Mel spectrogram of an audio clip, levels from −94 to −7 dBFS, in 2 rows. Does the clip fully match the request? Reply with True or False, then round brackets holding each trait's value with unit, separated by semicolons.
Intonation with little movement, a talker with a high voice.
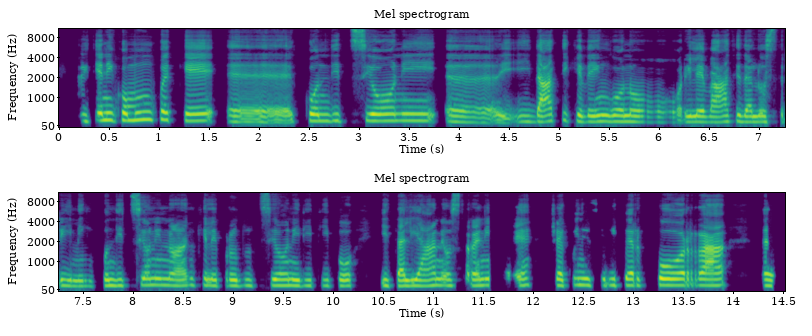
True (2.1 semitones; 200 Hz)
